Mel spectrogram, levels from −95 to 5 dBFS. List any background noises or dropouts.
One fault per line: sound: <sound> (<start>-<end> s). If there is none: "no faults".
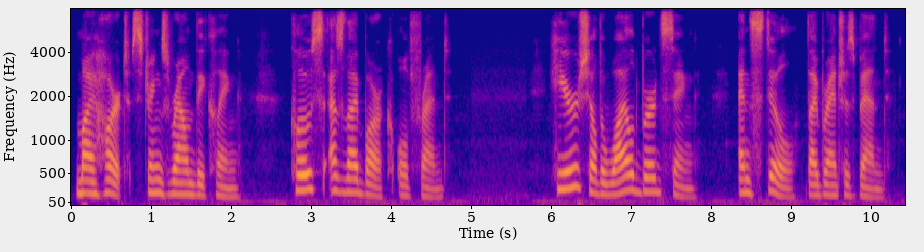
no faults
